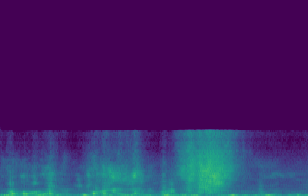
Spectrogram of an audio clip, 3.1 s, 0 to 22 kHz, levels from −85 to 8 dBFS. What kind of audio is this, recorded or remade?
remade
